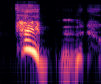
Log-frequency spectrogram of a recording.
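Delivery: slow, stretched-out, swooping sing-song British accent. Showing how the character Esme speaks: Esme voice, British accent. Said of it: "I can't do a British accent".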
